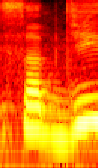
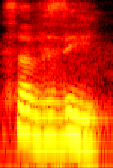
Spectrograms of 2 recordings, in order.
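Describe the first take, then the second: First: The middle consonant is a 'j' sound. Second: The middle consonant is a 'z' sound. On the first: The speaker calls it wrong. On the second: The speaker calls it right.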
